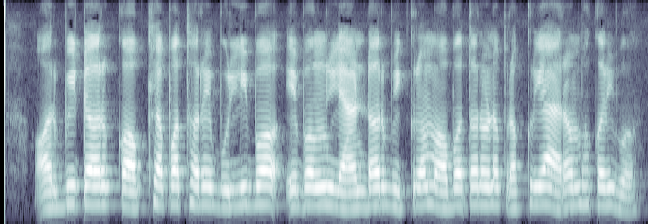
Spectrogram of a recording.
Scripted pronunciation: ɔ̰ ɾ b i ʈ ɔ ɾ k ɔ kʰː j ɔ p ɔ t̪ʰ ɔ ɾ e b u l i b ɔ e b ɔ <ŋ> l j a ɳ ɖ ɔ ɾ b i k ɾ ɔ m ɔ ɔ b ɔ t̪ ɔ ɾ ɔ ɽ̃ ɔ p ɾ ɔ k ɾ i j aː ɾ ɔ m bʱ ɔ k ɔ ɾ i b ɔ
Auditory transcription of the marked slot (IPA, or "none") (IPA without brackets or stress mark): ŋ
